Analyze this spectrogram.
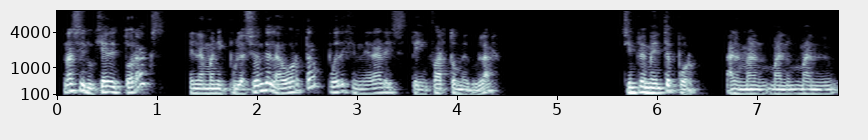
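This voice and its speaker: A man's voice: mid-range voice, a little mellow, husky. A man teaching anatomy in a classroom lecture, explaining diagrams and checking in with students through frequent tag questions.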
